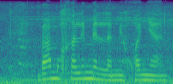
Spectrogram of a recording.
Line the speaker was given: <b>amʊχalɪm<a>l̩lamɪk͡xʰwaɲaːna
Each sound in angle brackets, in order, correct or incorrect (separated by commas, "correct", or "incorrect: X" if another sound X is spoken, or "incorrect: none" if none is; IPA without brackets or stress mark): correct, incorrect: ɛ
